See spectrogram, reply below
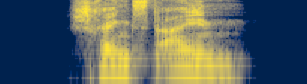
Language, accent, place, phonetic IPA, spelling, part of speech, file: German, Germany, Berlin, [ˌʃʁɛŋkst ˈaɪ̯n], schränkst ein, verb, De-schränkst ein.ogg
- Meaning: second-person singular present of einschränken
